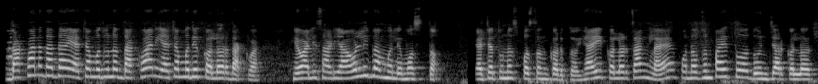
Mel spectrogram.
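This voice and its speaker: A woman's voice: sits high, fast, a bit bright. A woman voicing an eager, chatty sari shopper in a cartoon, gushing and insistent. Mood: eager, delighted.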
